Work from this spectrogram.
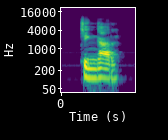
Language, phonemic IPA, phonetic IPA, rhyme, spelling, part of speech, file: Spanish, /t͡ʃinˈɡaɾ/, [t͡ʃĩŋˈɡaɾ], -aɾ, chingar, verb, LL-Q1321 (spa)-chingar.wav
